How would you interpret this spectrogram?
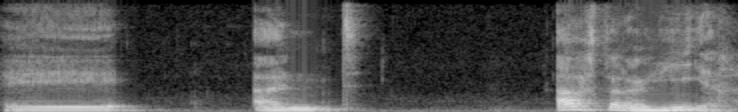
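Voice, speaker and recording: An older man with a Scottish accent recalling his life in a measured, matter-of-fact conversational way. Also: mid-range voice, vocal fry, mellow. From central Scotland. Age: older, about 80. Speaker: interviewee, piping-band drummer. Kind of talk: conversational life-story recollection. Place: indoors at home.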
